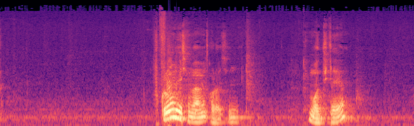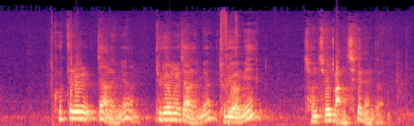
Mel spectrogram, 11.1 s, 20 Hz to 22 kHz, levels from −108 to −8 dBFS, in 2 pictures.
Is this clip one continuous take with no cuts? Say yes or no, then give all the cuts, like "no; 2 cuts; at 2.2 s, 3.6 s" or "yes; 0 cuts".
no; 8 cuts; at 2.4 s, 2.8 s, 4.4 s, 6.8 s, 7.6 s, 8.0 s, 8.5 s, 10.0 s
